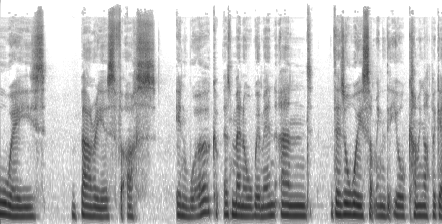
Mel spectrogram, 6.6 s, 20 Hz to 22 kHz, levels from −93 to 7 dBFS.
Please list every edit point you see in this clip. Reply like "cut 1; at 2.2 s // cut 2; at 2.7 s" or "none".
none

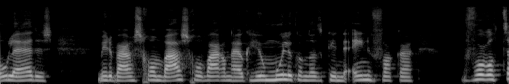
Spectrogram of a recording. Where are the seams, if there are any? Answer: cut 1; at 2.3 s

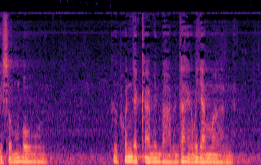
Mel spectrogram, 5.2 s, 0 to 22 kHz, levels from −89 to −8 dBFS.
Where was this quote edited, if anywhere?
cut 1; at 2.2 s

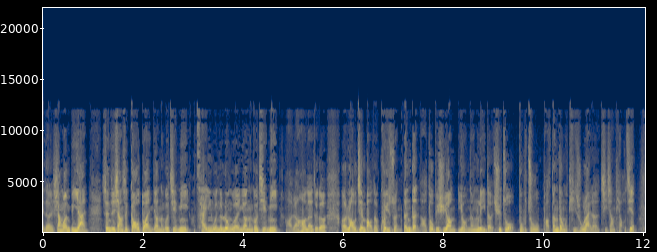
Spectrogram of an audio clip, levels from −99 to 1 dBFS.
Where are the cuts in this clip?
cut 1; at 1.1 s

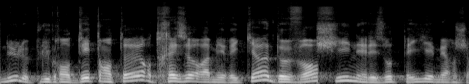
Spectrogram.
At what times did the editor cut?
cut 1; at 1.6 s // cut 2; at 3.2 s

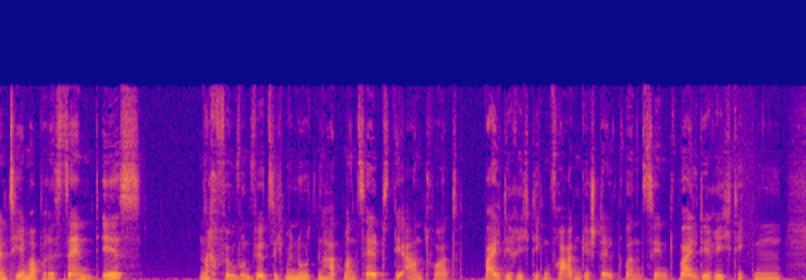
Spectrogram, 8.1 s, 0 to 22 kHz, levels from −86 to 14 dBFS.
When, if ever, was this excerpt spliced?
none

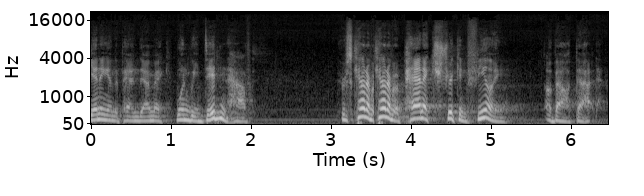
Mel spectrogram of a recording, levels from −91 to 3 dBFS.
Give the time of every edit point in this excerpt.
cut 1; at 1.0 s // cut 2; at 2.0 s // cut 3; at 3.5 s

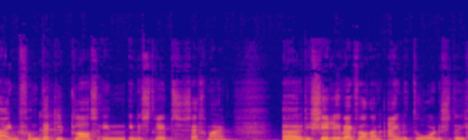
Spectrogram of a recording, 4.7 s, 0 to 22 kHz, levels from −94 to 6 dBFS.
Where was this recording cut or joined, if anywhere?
cut 1; at 1.3 s // cut 2; at 3.6 s

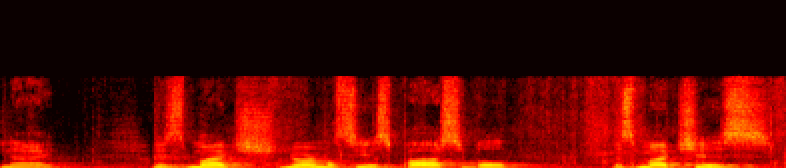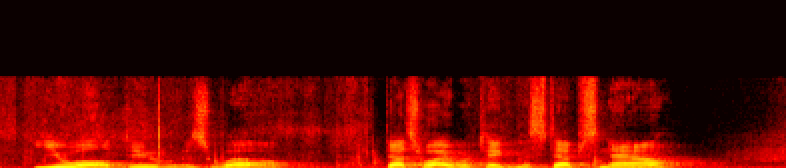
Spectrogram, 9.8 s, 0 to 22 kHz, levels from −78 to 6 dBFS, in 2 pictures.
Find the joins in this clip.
cut 1; at 1.0 s // cut 2; at 5.0 s

